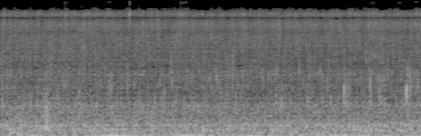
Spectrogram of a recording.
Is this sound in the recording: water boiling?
yes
